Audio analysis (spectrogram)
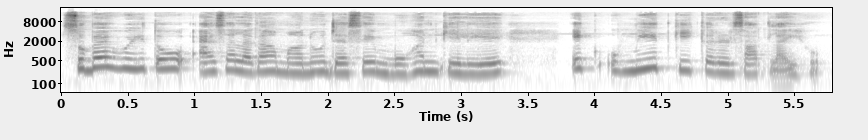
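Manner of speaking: plain reading voice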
